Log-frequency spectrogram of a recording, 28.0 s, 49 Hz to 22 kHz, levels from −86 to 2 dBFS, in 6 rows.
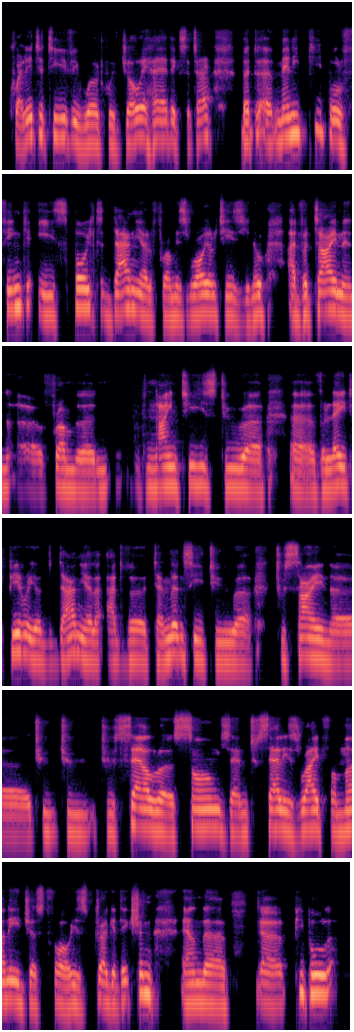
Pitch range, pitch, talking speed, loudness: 125-145 Hz, 135 Hz, 140 wpm, -25 LUFS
